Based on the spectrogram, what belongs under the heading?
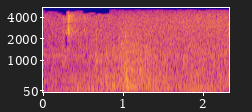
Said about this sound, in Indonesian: Hujan deras dan angin kencang membuatku kedinginan.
